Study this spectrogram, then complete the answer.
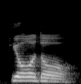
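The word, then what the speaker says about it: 共同: chọn một số hai từ này được đọc là kyodo Hán tự là cộng và đồng nhưng mà nó sẽ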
